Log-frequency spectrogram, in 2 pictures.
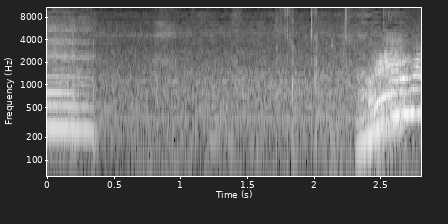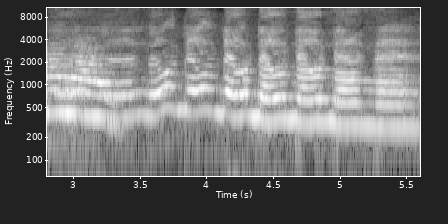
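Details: Pet cat letting out a loud, sustained yowl of about three seconds. It rises sharply at the start, then wavers with a trembling, stuttering quality before trailing off lower.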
